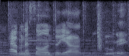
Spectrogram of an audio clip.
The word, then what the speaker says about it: Beaunique: Is that it? Beaunique? That's right. I said it right.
